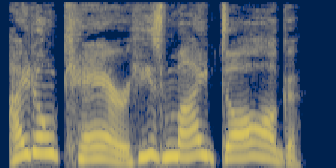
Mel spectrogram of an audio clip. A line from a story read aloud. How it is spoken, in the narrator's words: I screamed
